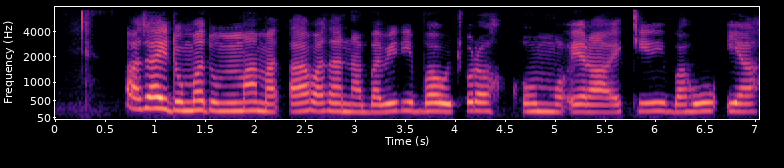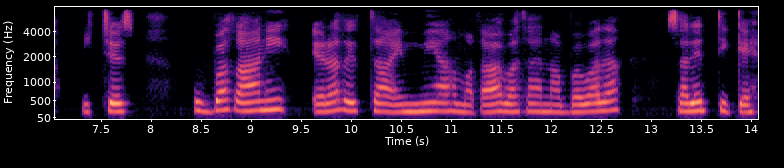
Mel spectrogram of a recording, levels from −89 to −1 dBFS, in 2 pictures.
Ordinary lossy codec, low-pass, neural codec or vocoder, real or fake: MP3, 64 kbps; 7.2 kHz; codec, 16 kHz, 1 kbps, X-Codec, WavLM features, trained on Multilingual LibriSpeech; fake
